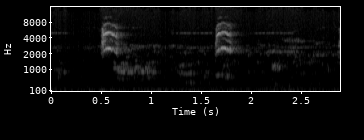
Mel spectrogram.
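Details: Two quick, bright bursts from one sooty-headed bulbul (kutilang), each a short whistled flick with buzzy edges, about a second apart, followed by softer low warbles against a quiet hum.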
